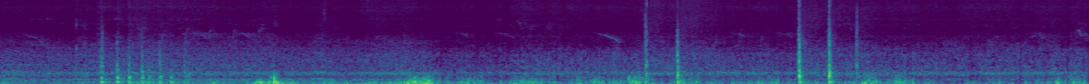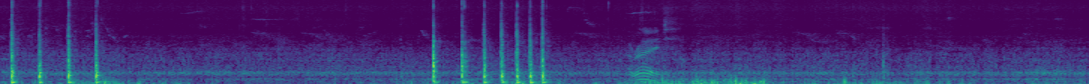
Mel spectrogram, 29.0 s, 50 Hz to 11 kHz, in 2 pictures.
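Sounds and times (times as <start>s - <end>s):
bees buzzing: 0.0s - 29.0s
sharp knocks on bee package: 1.0s - 2.7s, 8.6s - 9.2s, 10.6s - 11.6s, 14.6s - 16.0s, 20.3s - 21.9s.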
